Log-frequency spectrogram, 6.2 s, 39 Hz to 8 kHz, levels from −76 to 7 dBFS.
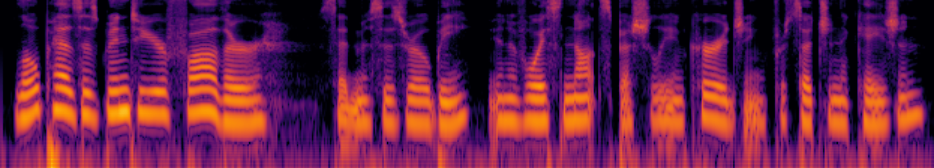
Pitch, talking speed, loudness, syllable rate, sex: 190 Hz, 185 wpm, -19 LUFS, 5.4 syllables/s, female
